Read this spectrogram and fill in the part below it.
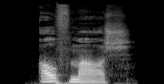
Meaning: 1. deployment 2. marching up 3. parade
- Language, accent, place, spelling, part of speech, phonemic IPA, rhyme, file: German, Germany, Berlin, Aufmarsch, noun, /ˈaʊ̯fˌmaʁʃ/, -aʁʃ, De-Aufmarsch.ogg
